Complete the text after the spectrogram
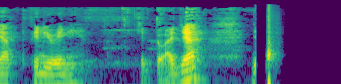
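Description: A young man speaks calmly and close up.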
